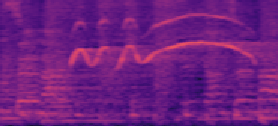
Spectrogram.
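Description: A whistle warbling up and down three times, then sliding up and back down in one long glide, over a band of accordions and guitar playing carnival music.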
